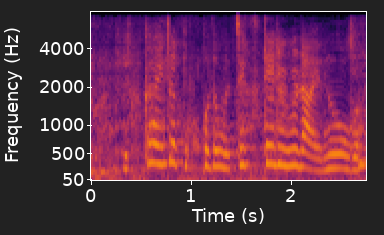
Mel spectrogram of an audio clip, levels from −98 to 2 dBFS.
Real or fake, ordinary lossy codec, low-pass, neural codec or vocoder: fake; none; 7.2 kHz; codec, 16 kHz, 1 kbps, FunCodec, trained on Chinese and English, 50 frames a second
